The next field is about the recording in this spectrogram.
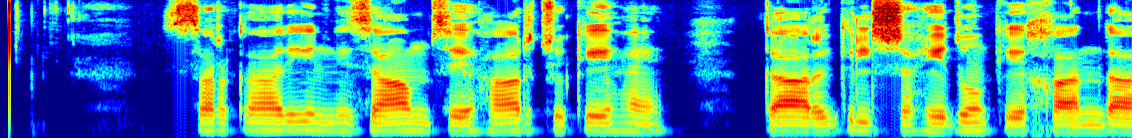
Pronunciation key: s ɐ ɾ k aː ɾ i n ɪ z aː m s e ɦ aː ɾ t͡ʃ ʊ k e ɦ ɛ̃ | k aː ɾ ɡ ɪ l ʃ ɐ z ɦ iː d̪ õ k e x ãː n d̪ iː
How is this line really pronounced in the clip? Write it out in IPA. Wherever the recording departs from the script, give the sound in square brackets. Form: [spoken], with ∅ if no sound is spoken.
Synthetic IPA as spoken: s ɐ ɾ k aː ɾ i n ɪ z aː m s e ɦ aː ɾ t͡ʃ ʊ k e ɦ ɛ̃ | k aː ɾ ɡ ɪ l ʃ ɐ [∅] ɦ iː d̪ õ k e x [aː] n d̪ [aː]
